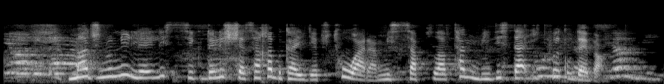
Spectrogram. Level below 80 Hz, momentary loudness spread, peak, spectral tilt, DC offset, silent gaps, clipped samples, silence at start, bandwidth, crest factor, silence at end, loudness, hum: -70 dBFS; 8 LU; 0 dBFS; -3 dB/octave; under 0.1%; none; under 0.1%; 0.05 s; 7.8 kHz; 16 dB; 0.05 s; -17 LUFS; none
